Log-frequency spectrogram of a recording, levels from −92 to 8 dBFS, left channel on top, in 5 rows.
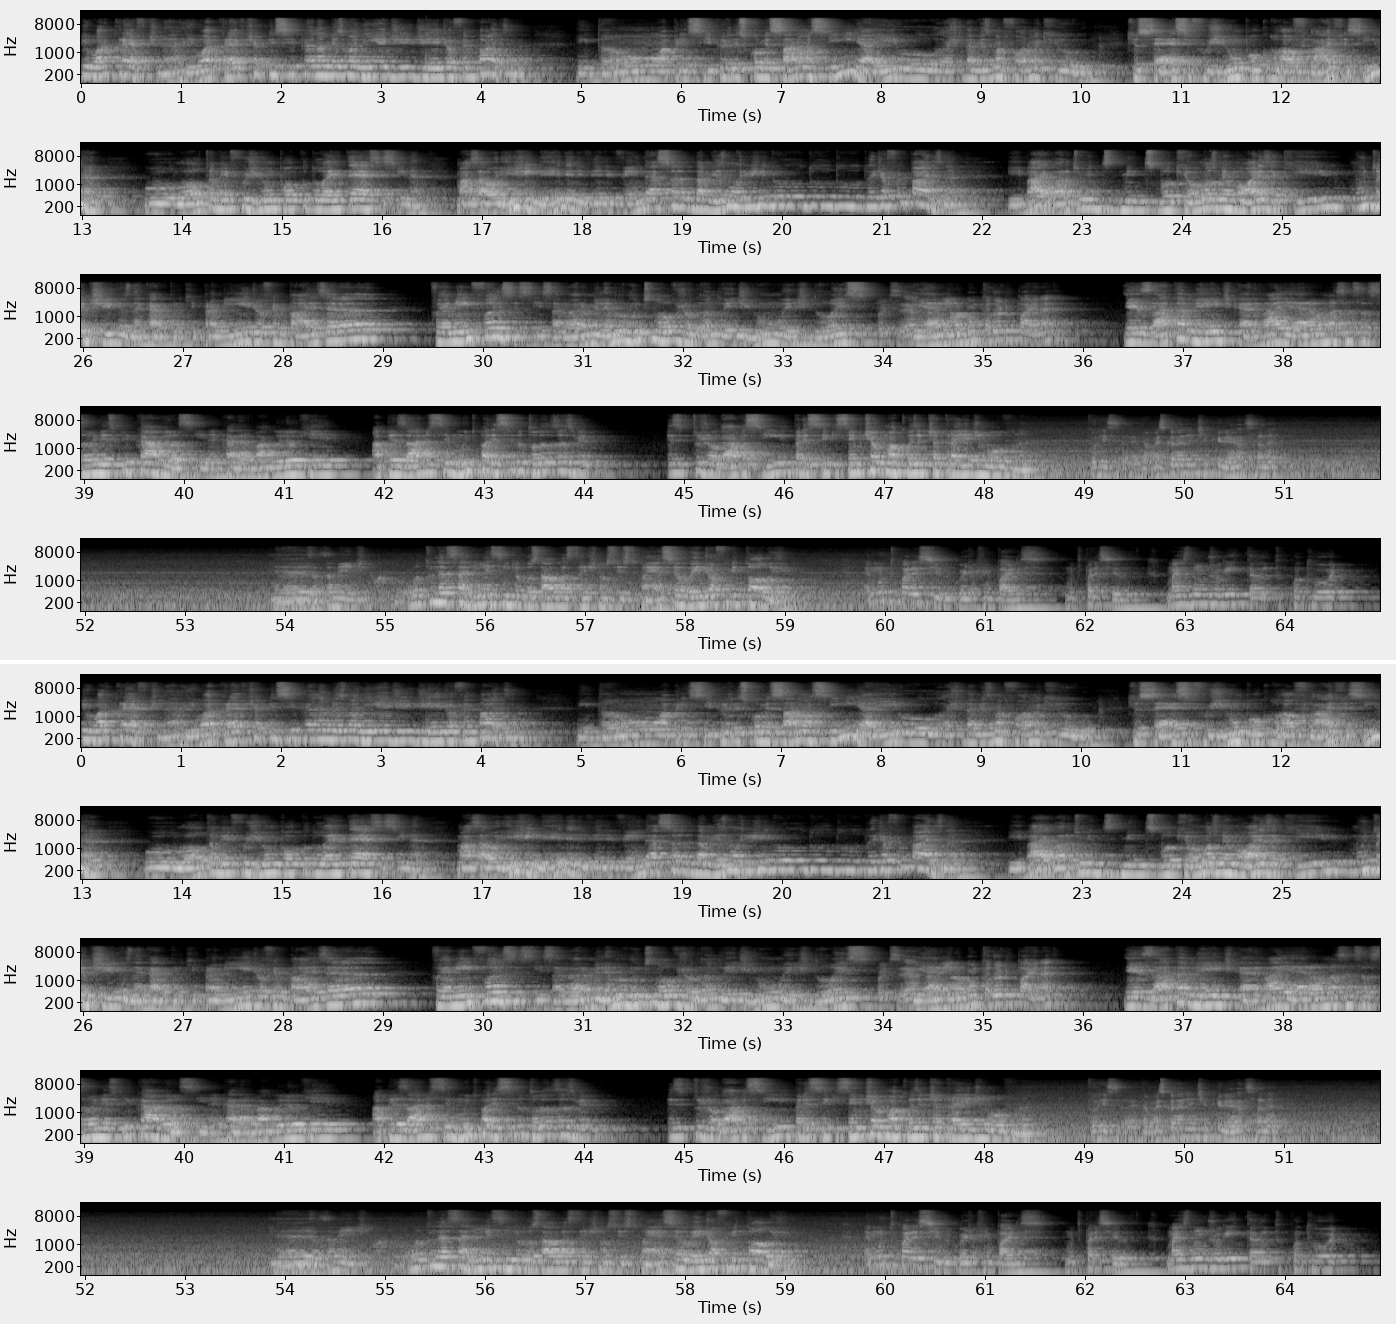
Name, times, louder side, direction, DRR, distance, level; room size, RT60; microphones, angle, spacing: voice 1, 0.0-4.5 4.9-10.2 10.5-13.2 13.6-21.9 22.3-29.0 29.5-33.8 34.3-34.9 36.4-41.6 41.9-44.0 44.8-48.5 53.9-59.1, equal, 85° left, -1 dB, 1.6 m, -26 dB
voice 2, 33.9-35.8 49.0-51.0 53.8-54.4 59.6-64.5, right 1 dB, 10° right, 3 dB, 0.6 m, -32 dB
sound 1, 48.2-60.6, equal, 35° right, 1.5 m, -41 dB
9.8 x 3.5 x 3.1 m, 1.1 s
head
